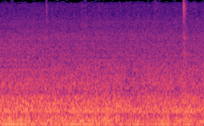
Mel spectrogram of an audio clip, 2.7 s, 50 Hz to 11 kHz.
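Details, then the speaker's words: Vintage GM Frigidaire 16,000 BTU 220 V room air conditioner, back panel off, switched to low cool: steady low hum and firm fan rush as compressor starts normally and quickly blows cold air. "so I'm going to throw it on to low pool here see if the compressor turns on"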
